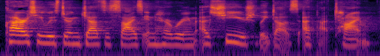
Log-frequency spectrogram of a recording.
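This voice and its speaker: A woman's voice: on the low side, fairly quick, a bit bright, lightly acted. Woman acting a defensive tycoon's daughter. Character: defensive, principled tall daughter of a murdered tycoon. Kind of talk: radio mystery play testimony.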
